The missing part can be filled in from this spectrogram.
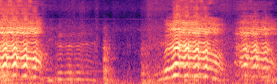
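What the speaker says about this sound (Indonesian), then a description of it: "Ini kambing-kambing kita." Goats on a farm bleat loudly and close by in a few wavering calls, one long cry followed by a pause, then two more bleats in quick succession.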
